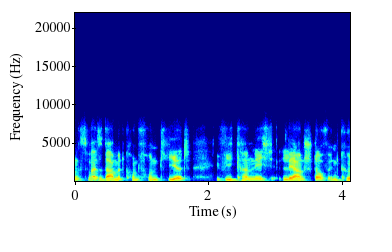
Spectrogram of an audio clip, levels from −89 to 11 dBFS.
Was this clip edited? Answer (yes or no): no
